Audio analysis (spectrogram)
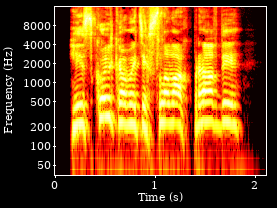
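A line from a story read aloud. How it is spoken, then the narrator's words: Angry reply. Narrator (Russian): сердито отозвался Торн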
